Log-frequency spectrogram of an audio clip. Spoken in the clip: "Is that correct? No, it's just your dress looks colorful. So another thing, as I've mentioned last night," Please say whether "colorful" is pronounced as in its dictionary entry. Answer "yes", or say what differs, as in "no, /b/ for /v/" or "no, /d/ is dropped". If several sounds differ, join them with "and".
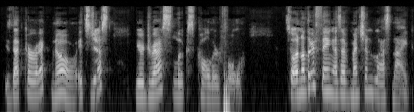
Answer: yes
